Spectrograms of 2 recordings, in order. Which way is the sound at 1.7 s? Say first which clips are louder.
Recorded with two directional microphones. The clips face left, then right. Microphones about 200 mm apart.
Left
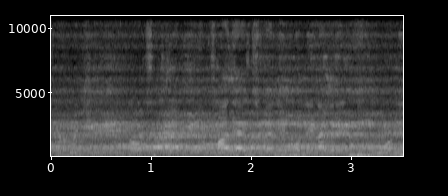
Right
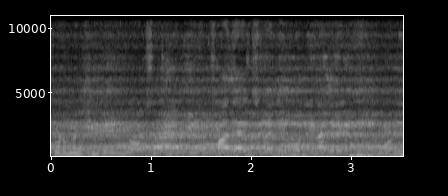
Even; 5° left (ahead or behind).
